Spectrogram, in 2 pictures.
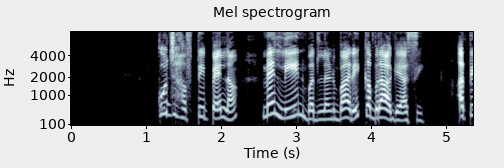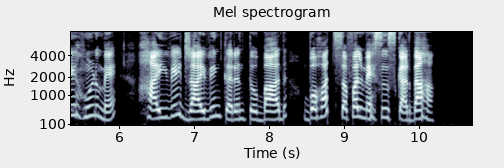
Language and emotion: Punjabi, happy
